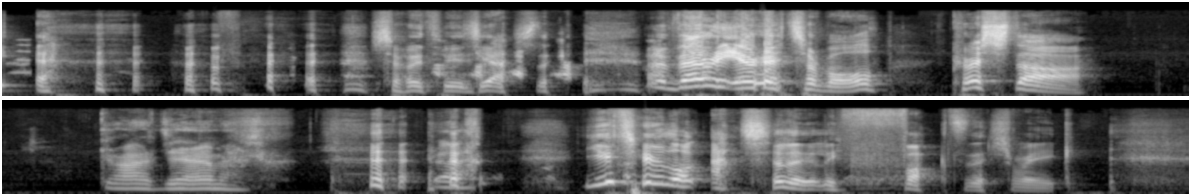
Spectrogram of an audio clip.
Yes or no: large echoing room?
no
